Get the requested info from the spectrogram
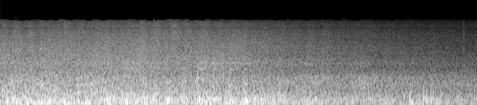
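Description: A passing intercity through train's wagons rumbling by close on the platform track, with wheels clattering over the rails. The sound fades after about four seconds, as the last vehicle clears the platform.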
